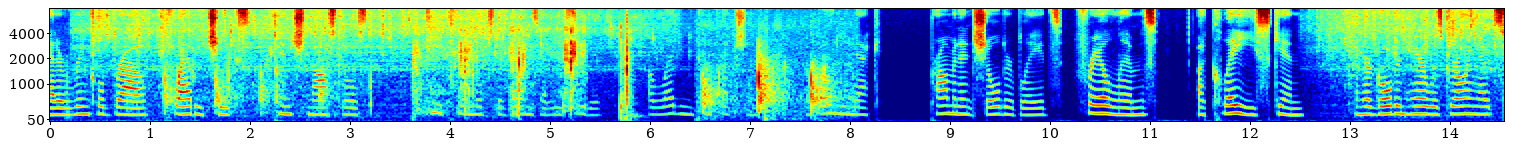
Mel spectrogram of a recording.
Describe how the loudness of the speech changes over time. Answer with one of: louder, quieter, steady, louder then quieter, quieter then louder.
quieter then louder.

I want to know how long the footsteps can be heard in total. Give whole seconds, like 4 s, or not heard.
7 s.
